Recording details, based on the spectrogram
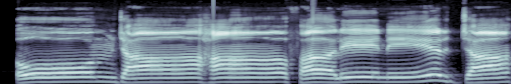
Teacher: य की जगह इसको जा का उच्चारण देंगे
